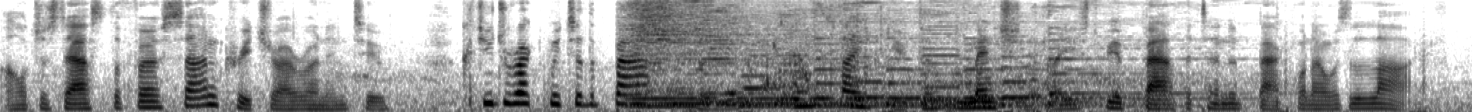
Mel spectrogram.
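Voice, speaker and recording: Man acting cocky young prince under loud music. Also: medium pitch, sing-song, fast talker, few pauses, natural voice. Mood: sarcastic. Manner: sardonic, haughty. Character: proud young prince, brave, cocky and impatient. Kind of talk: video game cutscene acting. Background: loud soundtrack music.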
